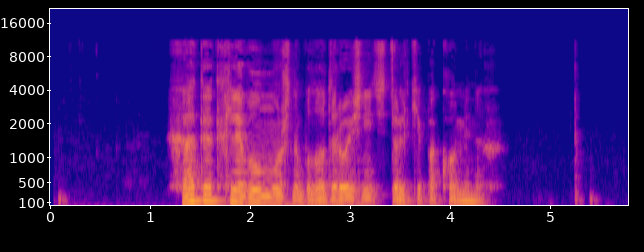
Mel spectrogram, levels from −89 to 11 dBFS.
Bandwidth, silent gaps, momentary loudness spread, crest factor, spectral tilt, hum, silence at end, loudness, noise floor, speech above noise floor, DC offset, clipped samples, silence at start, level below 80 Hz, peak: 11.5 kHz; none; 11 LU; 20 dB; -6.5 dB/octave; none; 0.5 s; -19 LUFS; -68 dBFS; 50 dB; under 0.1%; under 0.1%; 1.2 s; -40 dBFS; -2 dBFS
